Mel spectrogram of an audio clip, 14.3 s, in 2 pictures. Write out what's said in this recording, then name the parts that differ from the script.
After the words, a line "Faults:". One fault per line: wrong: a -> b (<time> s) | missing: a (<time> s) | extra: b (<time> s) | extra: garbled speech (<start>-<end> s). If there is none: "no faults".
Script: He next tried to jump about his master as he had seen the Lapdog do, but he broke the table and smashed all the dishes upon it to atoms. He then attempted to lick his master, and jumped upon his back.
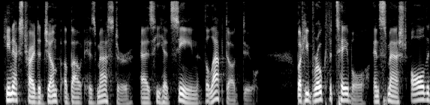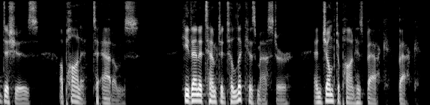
He next tried to jump about his master as he had seen the Lapdog do, but he broke the table and smashed all the dishes upon it to atoms. He then attempted to lick his master, and jumped upon his back back.
Faults:
extra: back (13.8 s)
